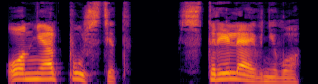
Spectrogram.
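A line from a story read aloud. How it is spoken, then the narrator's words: Hoarse hiss. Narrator (Russian): хрипло прошипел Харри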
